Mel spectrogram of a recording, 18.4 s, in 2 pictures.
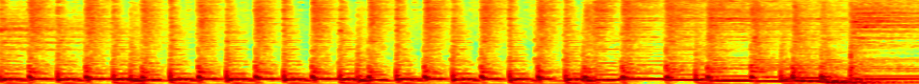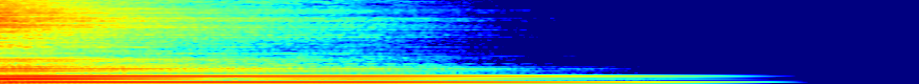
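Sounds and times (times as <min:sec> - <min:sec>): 
drums: 0:00.0 - 0:14.2
bass: 0:00.0 - 0:16.8.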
